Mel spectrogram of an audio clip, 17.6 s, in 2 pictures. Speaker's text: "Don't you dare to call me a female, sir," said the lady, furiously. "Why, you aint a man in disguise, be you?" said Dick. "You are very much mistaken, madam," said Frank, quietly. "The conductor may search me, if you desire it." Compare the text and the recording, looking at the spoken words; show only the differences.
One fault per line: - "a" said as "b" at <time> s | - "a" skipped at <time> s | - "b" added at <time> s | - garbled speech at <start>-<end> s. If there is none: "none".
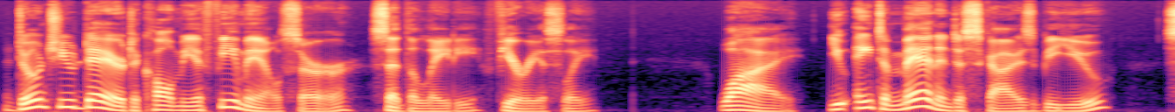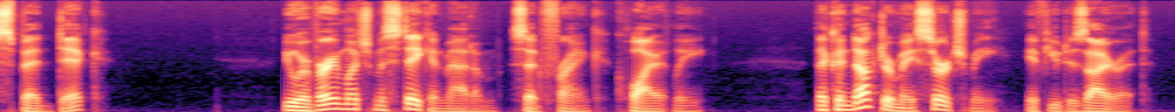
- "said" said as "sped" at 8.7 s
